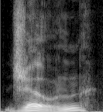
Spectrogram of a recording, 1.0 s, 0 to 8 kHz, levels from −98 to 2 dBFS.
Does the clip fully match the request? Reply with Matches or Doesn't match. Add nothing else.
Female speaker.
Doesn't match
